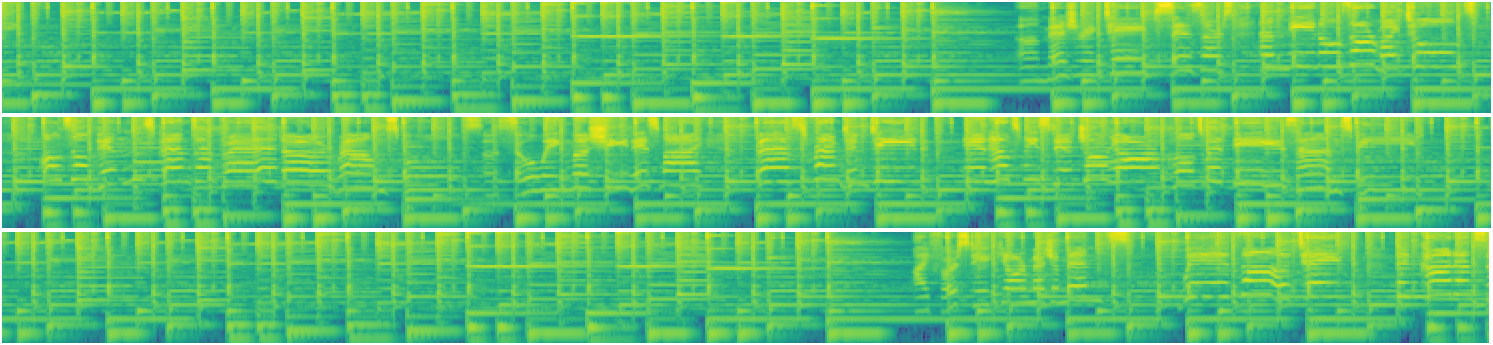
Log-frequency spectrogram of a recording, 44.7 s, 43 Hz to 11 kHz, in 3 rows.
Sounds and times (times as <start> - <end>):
Music for children: 0.0 - 44.6.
